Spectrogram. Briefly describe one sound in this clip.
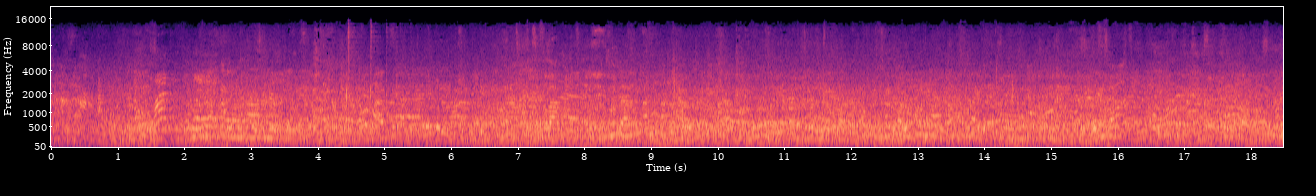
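A man speaks energetically into a microphone, heard over loudspeakers in a large echoing hall.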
